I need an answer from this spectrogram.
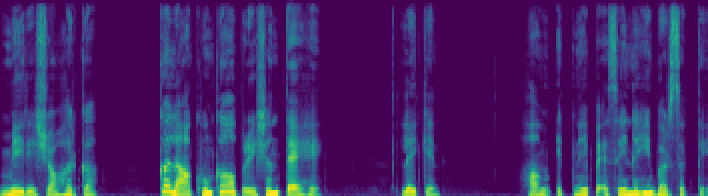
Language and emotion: Urdu, sad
